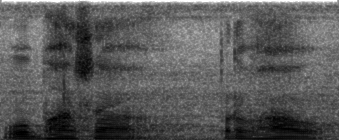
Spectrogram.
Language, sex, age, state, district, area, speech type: Hindi, male, 30-45, Bihar, Begusarai, rural, spontaneous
